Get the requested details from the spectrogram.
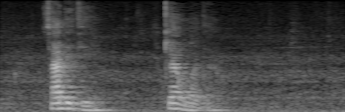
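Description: A middle-aged man speaks calmly and close by in short phrases.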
